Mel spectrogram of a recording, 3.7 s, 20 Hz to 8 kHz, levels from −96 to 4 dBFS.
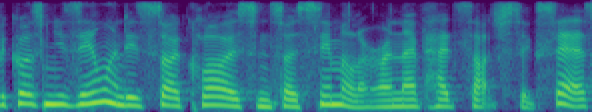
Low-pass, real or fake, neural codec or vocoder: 7.2 kHz; real; none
